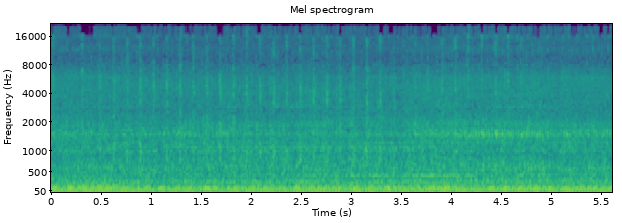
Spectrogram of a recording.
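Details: 2007 BMW M6 manual, S85 V10, warm idle: fast, light, even ticking about three per second, began after sitting months on old expired oil, persists after oil change, barely audible cold, obvious warm; source unclear.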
